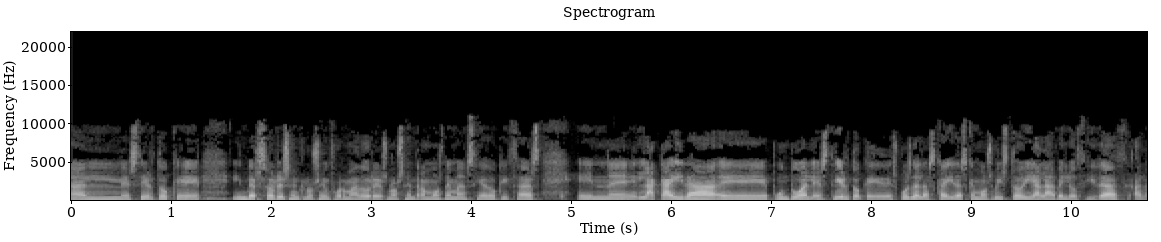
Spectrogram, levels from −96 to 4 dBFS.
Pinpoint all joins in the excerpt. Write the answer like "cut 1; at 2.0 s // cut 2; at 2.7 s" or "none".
none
